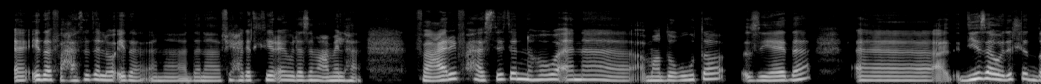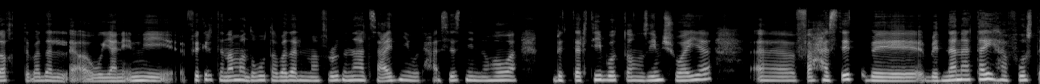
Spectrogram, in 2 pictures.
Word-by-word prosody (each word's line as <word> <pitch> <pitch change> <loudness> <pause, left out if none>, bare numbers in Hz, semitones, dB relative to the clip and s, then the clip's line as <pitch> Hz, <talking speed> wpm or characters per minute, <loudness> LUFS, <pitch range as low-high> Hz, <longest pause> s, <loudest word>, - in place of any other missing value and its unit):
أ 190 +2 +1
إيه 210 - +5
ده؟! 215 0 +5
فحسّيت 185 +2 -3
اللي 205 -3 +3
هو - - +3
إيه 190 - +1
ده؟! 190 -1 -1
أنا 175 0 -4
ده 175 0 -5
أنا 170 0 -2
في 190 +3 -6
حاجات 190 0 -1
كتير 200 0 0
أوي 200 -1 +1
لازم 190 0 +1
أعملها. 180 0 0 0.5
فعارف 200 +8 +3
حسّيت 230 +1 -1
إن 250 -3 +5
هو 220 +2 +2
أنا 215 -6 -1
مضغوطة 195 +7 0 0.2
زيادة 190 - +1 0.4
أ 190 -1 -1
دي 215 +8 +4
زوّدت 240 -3 +4
لي - - +3
الضغط. 190 -2 -2
بَدَل 175 -2 -4
أو 155 - -4
يعني 160 0 -2
إنّي 175 -2 0 0.2
فكرة 210 +2 -3
إن 185 - -1
أنا - - +1
مضغوطة 190 +1 -2
بَدَل 180 +1 +1
المفروض 185 +2 -2
إنّها 195 0 +1
تساعدني 185 +3 -2
وتحسّسني 185 +2 -5
إن 180 -1 -2
هو 190 +1 0 0.4
بالترتيب 195 +2 -1
والتنظيم 190 -1 +1
شوية. 210 +5 0 0.4
آآ 180 -1 -3
فحسّيت 195 +5 0
ب 185 - -1 0.6
بإن 175 +2 +1
أنا 215 +2 +6
تايهة 230 -2 +4
في 200 +1 -3
وِسط 200 0 -1
190 Hz, 160 wpm, -23 LUFS, 180-210 Hz, 0.6 s, أنا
